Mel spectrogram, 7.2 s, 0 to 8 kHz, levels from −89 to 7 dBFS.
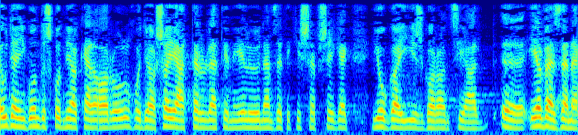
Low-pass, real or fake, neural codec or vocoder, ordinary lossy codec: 7.2 kHz; real; none; none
